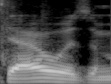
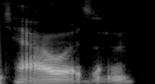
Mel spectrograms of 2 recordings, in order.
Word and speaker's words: Taoism: or is it pronounced Taoism? I've heard it pronounced both different ways. It's technically, it's kind of like between a D and a T, so it's sort of like close enough.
